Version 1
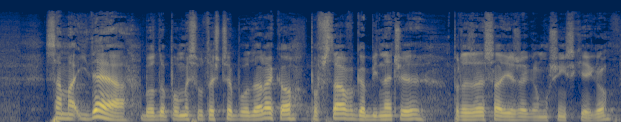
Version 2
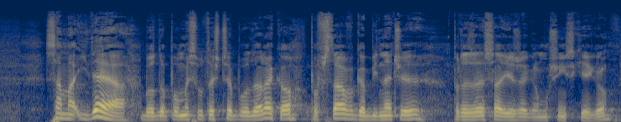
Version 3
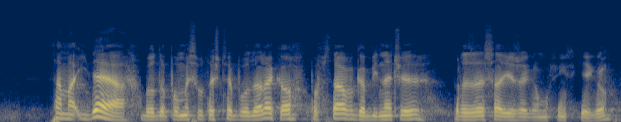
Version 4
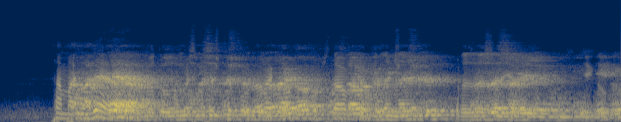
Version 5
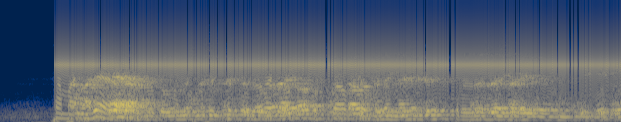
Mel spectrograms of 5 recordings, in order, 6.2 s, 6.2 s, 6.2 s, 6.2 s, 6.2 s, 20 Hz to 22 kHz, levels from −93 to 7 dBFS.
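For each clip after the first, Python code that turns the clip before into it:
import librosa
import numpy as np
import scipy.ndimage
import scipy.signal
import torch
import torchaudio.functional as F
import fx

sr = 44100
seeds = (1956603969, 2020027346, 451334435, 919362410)

y1 = fx.peak_eq(x, sr, hz=300.0, db=4.5, octaves=2.1)
y1 = F.gain(torch.from_numpy(y1), -6.5).numpy()
y2 = fx.envelope_lowpass(y1, sr, base_hz=230.0, top_hz=1500.0, q=2.4, full_db=-22.5, direction='up')
y2 = F.gain(torch.from_numpy(y2), 2.0).numpy()
y3 = fx.rev_freeverb(y2, sr, rt60_s=1.0, hf_ratio=0.7, predelay_ms=105, drr_db=-5.5)
y3 = F.gain(torch.from_numpy(y3), -6.0).numpy()
y4 = fx.rattle_buzz(y3, sr, strikes_db=-37.0, level_db=-13.0)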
